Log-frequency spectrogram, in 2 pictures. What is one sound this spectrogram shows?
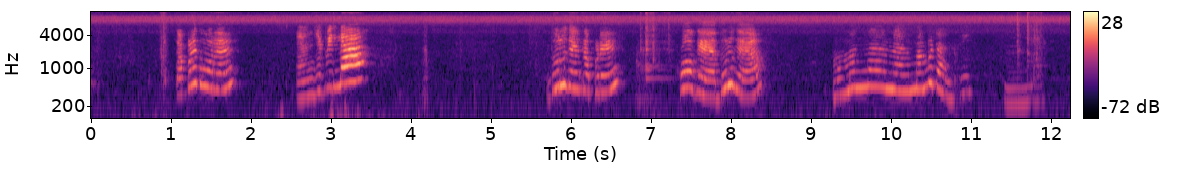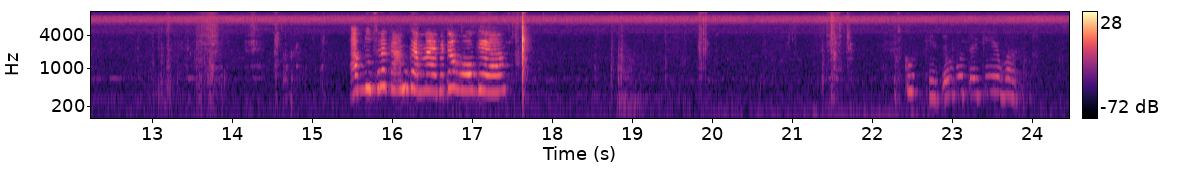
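A small child talks and babbles in a high voice close by.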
